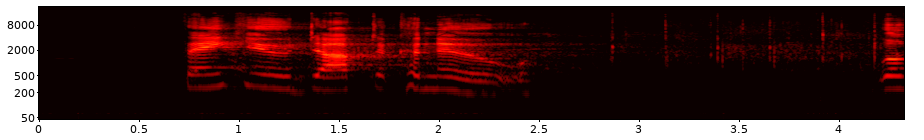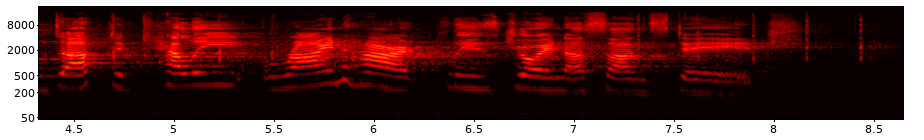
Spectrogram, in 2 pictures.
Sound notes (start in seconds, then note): 2.5 applause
